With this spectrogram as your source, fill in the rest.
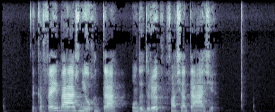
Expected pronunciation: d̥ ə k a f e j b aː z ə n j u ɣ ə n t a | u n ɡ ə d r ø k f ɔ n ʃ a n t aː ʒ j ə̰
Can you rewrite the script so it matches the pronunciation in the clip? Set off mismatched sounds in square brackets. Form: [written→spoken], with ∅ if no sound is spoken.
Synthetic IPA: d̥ ə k a f e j b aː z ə n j u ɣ ə n t a | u n [ɡ→d] ə d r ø k f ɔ n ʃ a n t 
